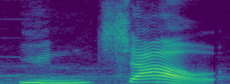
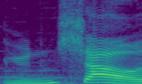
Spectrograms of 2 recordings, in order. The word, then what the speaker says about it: Yun Sha: Yuna. Okay. Yun Sha. That's how they say it.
